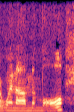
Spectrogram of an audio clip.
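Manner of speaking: ordinary delivery, nothing marked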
